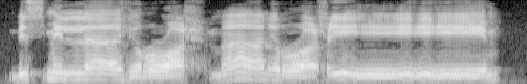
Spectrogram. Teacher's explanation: بڑی ہا، جو کہ درمیانی حلق سے اور وسط حلق سے ادا ہوتی ہے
